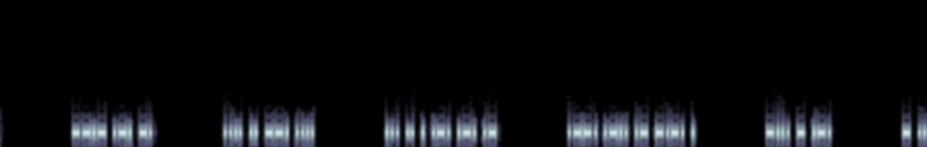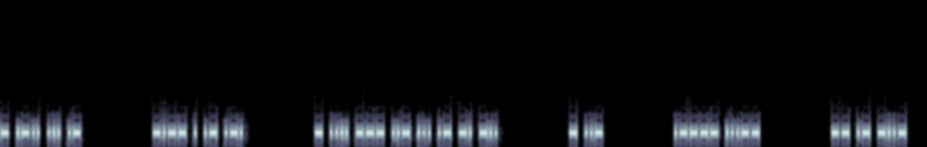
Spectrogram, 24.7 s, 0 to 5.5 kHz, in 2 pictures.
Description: Morse code, heard as a keyed tone, about 34 wpm, 550 Hz. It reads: QRN HIGH SIERRA PLACE BTR TULSA YEAR THOUSAND TU 13 MAX
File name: Ultimate Word List / 35WPM Ultimate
